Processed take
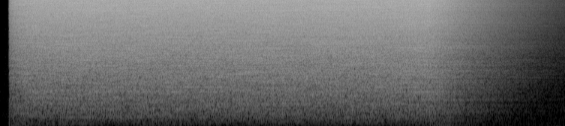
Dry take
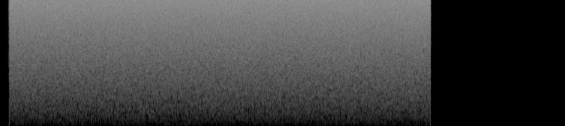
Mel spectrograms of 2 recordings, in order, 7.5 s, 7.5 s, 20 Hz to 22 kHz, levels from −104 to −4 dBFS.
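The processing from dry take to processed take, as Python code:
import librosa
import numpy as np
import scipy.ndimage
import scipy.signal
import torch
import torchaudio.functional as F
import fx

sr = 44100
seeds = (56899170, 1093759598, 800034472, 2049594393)

y = fx.rev_schroeder(x, sr, rt60_s=2.9, comb_ms=27, drr_db=-8.0)
y = F.gain(torch.from_numpy(y), 2.5).numpy()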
